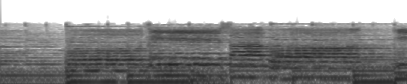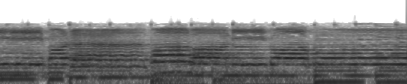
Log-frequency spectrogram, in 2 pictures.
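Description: Buddhist devotional chant music: a wavering melodic line over a steady low drone, with a light tick about four times a second.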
